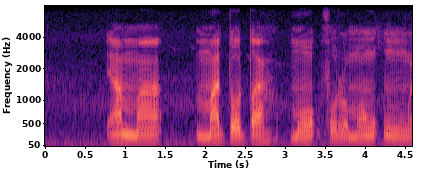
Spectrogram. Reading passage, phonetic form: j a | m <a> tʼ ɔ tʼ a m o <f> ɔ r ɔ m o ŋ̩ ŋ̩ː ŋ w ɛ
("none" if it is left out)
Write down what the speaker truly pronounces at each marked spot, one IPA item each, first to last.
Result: a, f

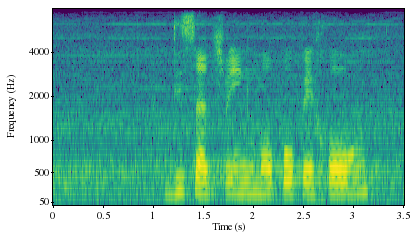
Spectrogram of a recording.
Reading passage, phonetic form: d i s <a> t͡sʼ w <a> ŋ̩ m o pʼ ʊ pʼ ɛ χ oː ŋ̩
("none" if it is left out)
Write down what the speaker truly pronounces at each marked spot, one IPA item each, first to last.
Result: a, e

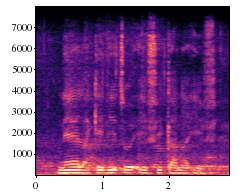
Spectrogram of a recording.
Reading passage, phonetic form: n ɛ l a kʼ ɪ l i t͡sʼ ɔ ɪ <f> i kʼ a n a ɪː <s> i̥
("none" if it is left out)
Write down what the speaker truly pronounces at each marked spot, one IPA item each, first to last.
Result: f, f

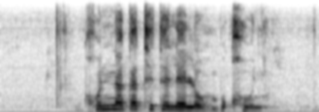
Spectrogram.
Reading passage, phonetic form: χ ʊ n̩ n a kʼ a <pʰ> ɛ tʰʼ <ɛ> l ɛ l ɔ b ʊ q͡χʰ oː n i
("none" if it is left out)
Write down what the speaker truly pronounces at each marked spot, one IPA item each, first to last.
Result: tʰ, ɛ

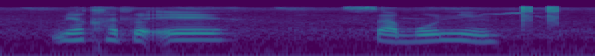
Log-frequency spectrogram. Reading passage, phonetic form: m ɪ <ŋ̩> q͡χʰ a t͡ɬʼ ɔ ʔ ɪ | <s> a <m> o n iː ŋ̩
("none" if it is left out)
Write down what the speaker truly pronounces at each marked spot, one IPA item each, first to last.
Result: none, s, b

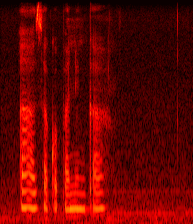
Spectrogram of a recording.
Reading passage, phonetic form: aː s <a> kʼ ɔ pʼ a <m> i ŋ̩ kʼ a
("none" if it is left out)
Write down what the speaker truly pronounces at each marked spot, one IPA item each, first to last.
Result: a, n

